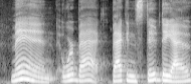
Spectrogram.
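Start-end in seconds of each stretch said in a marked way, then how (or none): 1.7-2.9 raised, put-on British accent on the phrase. Announcing the return to the studio after a mic check; british accent. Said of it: "Was that a good British accent?".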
